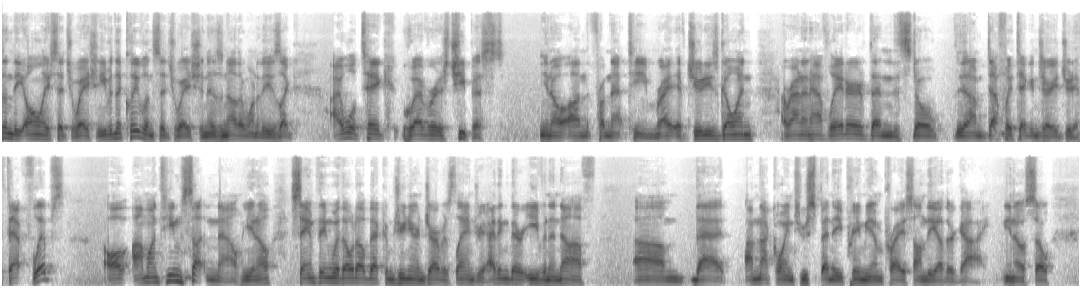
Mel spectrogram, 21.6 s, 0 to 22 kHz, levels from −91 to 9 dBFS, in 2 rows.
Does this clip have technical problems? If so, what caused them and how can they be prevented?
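Yes. Gain pumping runs through the whole clip. The room noise, about 42 dB below the speech, is part of the recording; the gain swings by around 20 dB, flattening the speech. The likely cause is mic gain set far too high, so a fast limiter or compressor keeps pulling it down. Unlike a noise gate, the background never cuts off. To prevent it, lower the input gain and use gentler, slower compression.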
